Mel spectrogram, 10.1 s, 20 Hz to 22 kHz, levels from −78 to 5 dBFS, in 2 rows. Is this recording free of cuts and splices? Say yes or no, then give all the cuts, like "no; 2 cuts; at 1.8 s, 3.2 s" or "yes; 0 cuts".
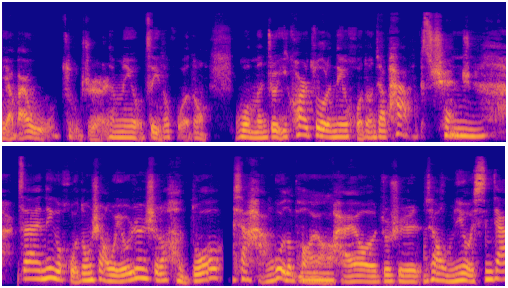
no; 3 cuts; at 3.8 s, 4.2 s, 5.2 s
